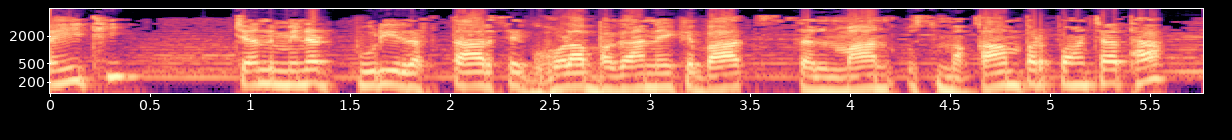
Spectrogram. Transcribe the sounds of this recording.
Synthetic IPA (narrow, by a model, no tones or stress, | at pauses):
ɐɦit̪ʰiː | t͡ʃɐ̃nd̪mɪnəʈ̚puːɾiɾɐft̪aːɾseɡʱoːɭabʱɐɡaːnekebaːd̪sɐlmaːnʊsmɐqaːmpɐɾpɐɦʊ̃t͡ʃat̪ʰaː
